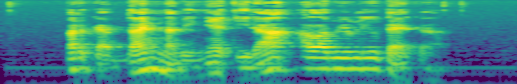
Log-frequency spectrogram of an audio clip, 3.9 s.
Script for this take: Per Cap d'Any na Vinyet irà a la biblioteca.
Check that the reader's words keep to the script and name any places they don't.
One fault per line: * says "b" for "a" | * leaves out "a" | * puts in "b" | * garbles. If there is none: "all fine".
all fine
